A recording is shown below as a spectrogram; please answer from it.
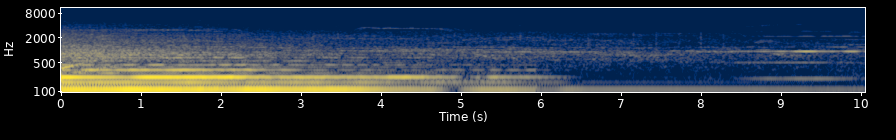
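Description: A live rock band's final chord, electric guitars and bass held and ringing, fading out over about six seconds to a faint background.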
